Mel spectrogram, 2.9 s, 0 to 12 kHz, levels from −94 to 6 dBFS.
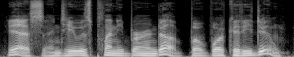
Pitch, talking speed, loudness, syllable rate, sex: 115 Hz, 245 wpm, -16 LUFS, 5.3 syllables/s, male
